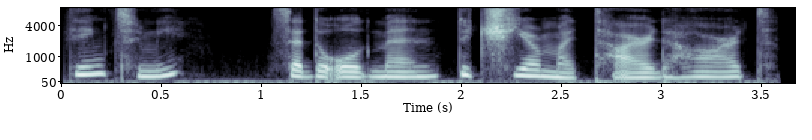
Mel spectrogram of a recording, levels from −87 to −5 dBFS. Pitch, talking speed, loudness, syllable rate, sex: 190 Hz, 195 wpm, -20 LUFS, 4.3 syllables/s, female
